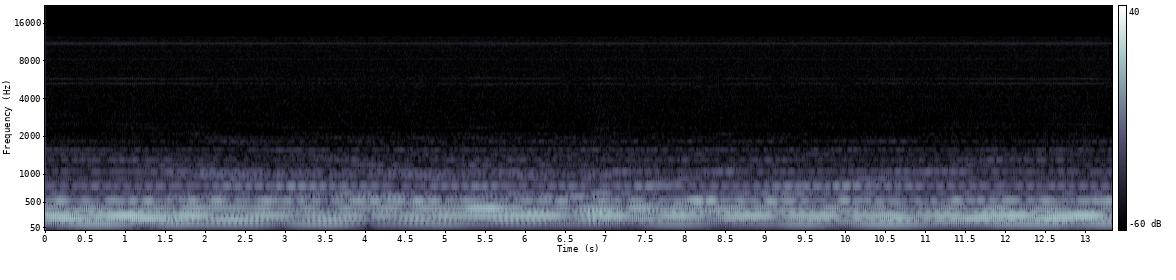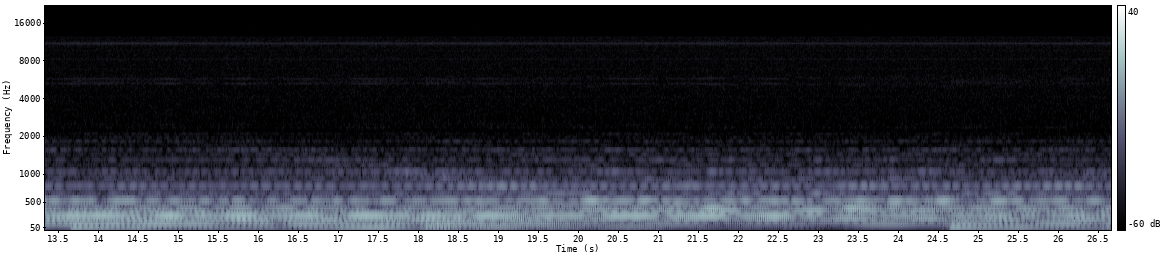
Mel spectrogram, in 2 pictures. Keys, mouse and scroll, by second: 0.1 click, 0.5-2.2 middle drag, 2.2 2, 2.5 click, 3.5 shift+click, 4.4 KP_1, 6.8 ctrl+b, 23.5 click, 24.0 scroll up 2, 25.1-25.4 scroll down 2, 25.9-26.3 scroll up 2.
